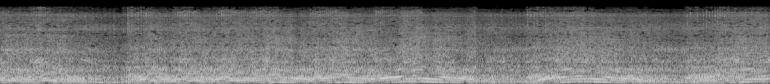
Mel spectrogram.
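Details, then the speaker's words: Honda CB250 cafe racer project with new fuel line and reseated carb gasket; clean even blips settling to steady idle, rides well, only a tiny stumble low down and a little smoke; normal running and idle. "the engine sounds good i'll take it for a little bit of a spoon so guys couple of things it it rode very well it's a tiny bit stumbly on the bottom end nothing major"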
